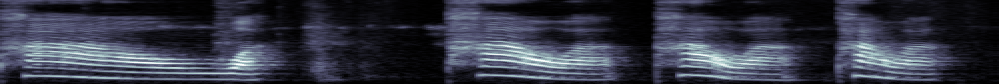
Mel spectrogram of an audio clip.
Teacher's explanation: Now I've left the W here in black because when you have this word, then the diphthong ow is continued on into a W sound, a harder W sound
